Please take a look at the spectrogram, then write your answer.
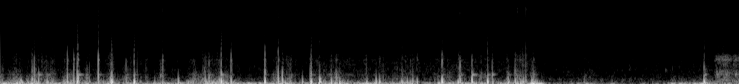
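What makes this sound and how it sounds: A fingertip in a rubber finger cot rubs directly on the right metal capsule of a binaural microphone pair. This makes dense, muffled low thumps and scratchy brushing bursts heavy in the bass. The rubbing stops about two-thirds of the way through, leaving a quiet hush broken by one last soft bump.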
